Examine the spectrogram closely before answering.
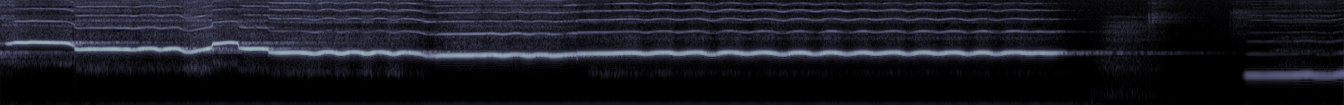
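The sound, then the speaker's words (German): Bone flute playing clear, whistle-like tones: a few shifting high notes give way to a long wavering note, then a short silence and a lower sustained note. “So klingt sie also, die Knochenflöte.”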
